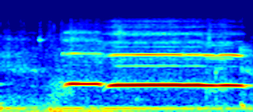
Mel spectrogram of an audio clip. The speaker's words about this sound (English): You hum into it. Oh. It's a kazoo type thing. Oh, it's called humazoo.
